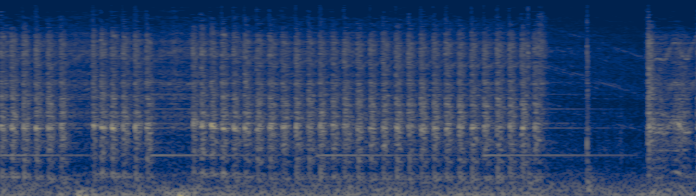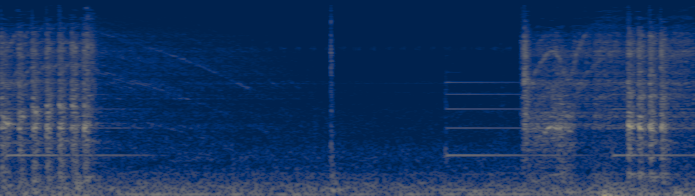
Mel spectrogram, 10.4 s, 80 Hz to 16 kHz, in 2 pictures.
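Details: 2011 Dodge Ram, about 75K miles: several starter cranking bursts with a chime between tries, engine never fires; crank no start, dealer found defective TIPM (Totally Integrated Power Module), replaced under warranty.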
